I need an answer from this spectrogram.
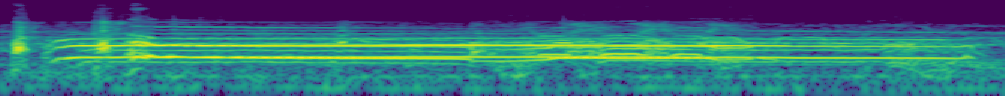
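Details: German Shepherd dogs howl at sirens together in long, steady, overlapping tones that waver slightly and hold for several seconds.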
